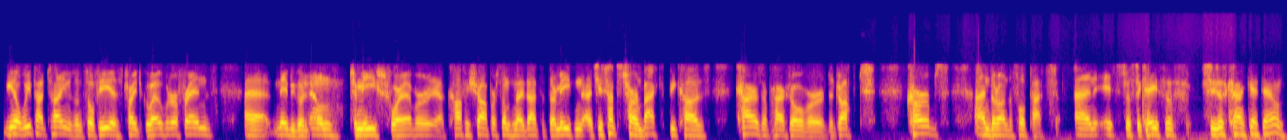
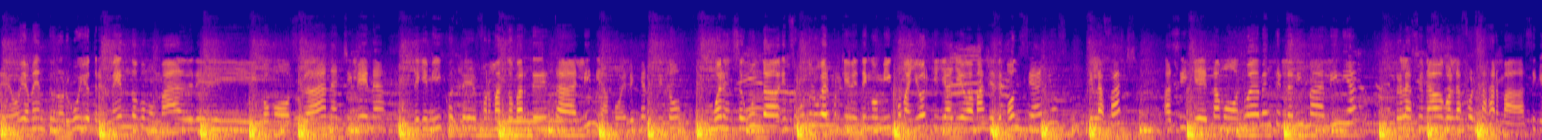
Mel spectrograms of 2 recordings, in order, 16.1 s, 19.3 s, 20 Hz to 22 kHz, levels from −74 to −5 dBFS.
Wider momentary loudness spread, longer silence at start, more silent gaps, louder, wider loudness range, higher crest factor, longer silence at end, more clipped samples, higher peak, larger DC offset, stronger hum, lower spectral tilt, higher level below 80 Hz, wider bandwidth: about the same, 7 LU vs 6 LU; about the same, 0.05 s vs 0 s; neither; first, -13 LUFS vs -17 LUFS; about the same, 2 LU vs 1 LU; about the same, 12 dB vs 16 dB; about the same, 0 s vs 0 s; neither; about the same, 0 dBFS vs 0 dBFS; neither; neither; about the same, -6.5 dB/octave vs -6.5 dB/octave; second, -46 dBFS vs -32 dBFS; first, 15.5 kHz vs 14 kHz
